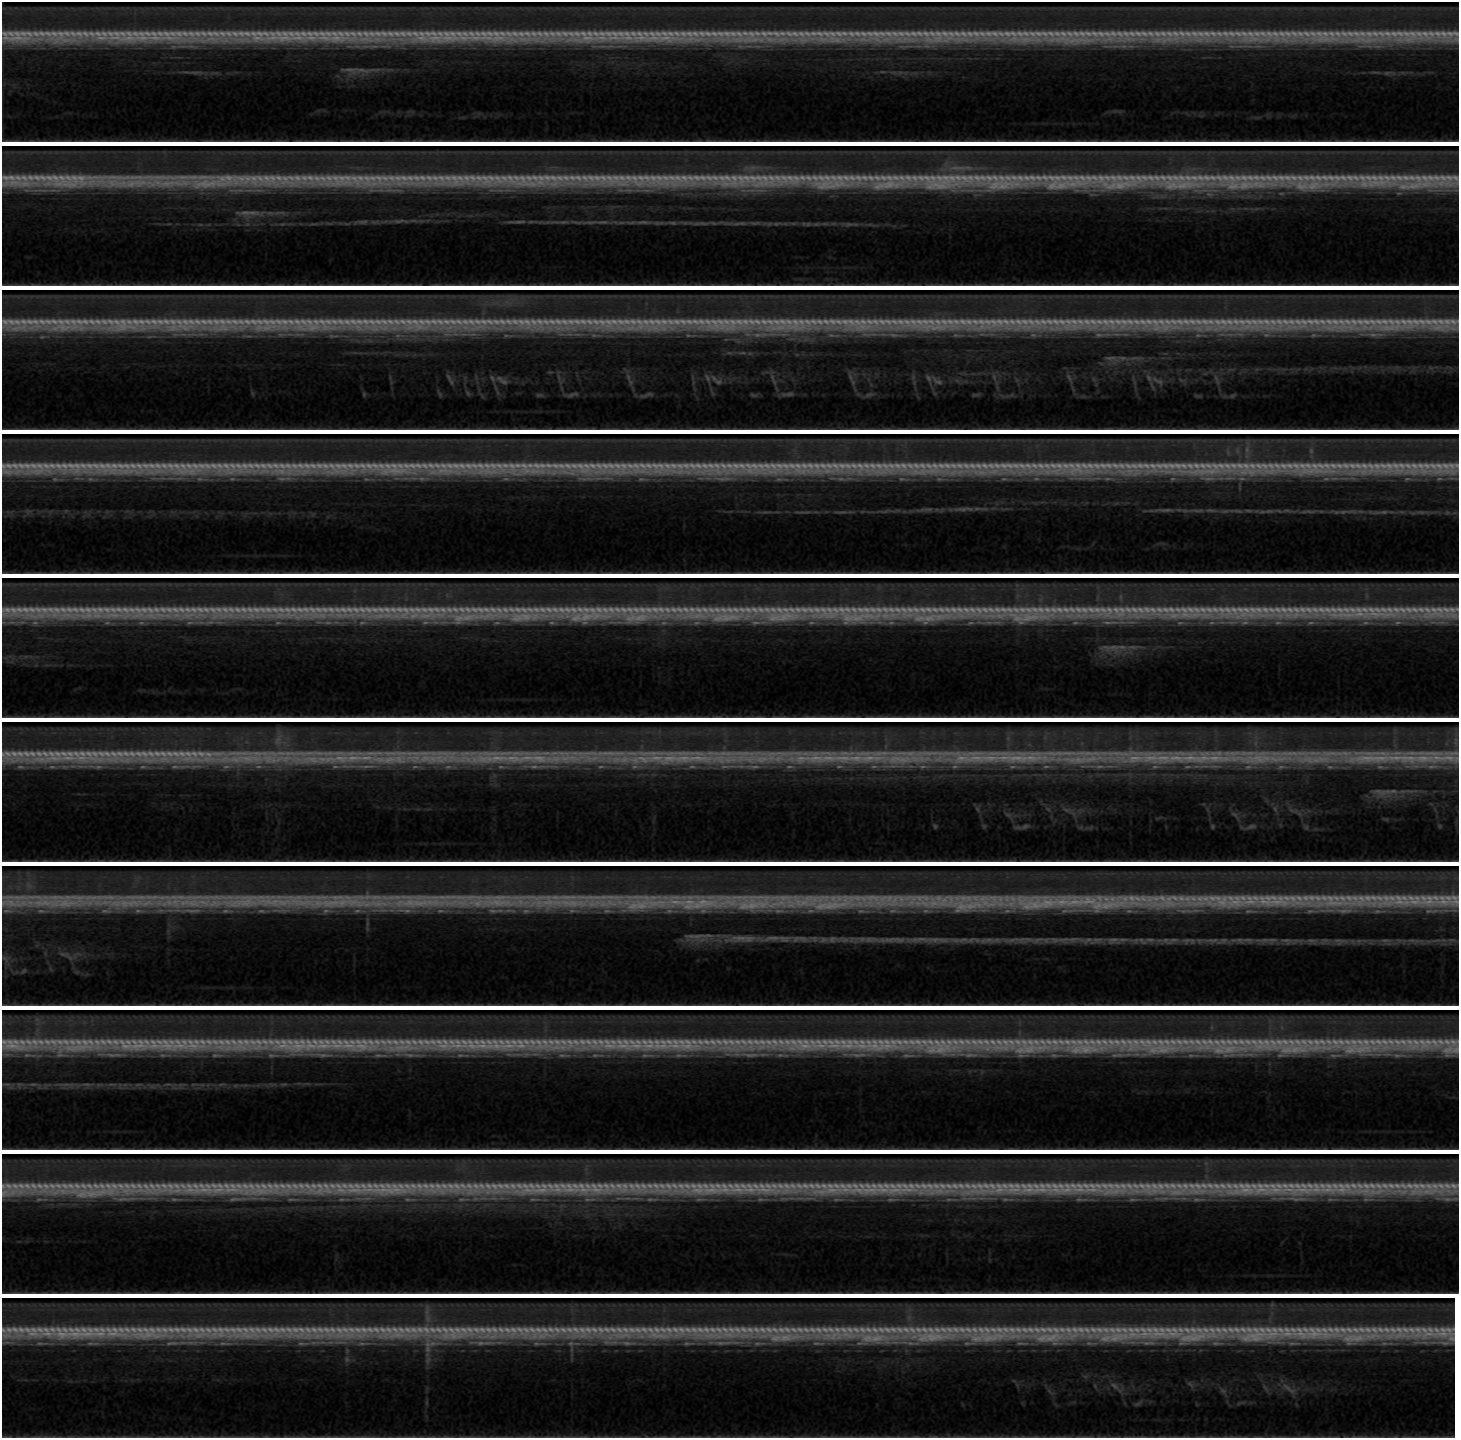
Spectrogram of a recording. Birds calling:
Gray-fronted Dove (Leptotila rufaxilla)
Rufous-fronted Antthrush (Formicarius rufifrons)
Gray-cowled Wood-Rail (Aramides cajaneus)
Buff-breasted Wren (Cantorchilus leucotis)
Black-faced Antthrush (Formicarius analis)
Spot-winged Antshrike (Pygiptila stellaris)
Cobalt-winged Parakeet (Brotogeris cyanoptera)
Thrush-like Wren (Campylorhynchus turdinus)
unidentified bird
Cinnamon-throated Woodcreeper (Dendrexetastes rufigula)
Amazonian Trogon (Trogon ramonianus)
Striped Woodcreeper (Xiphorhynchus obsoletus)

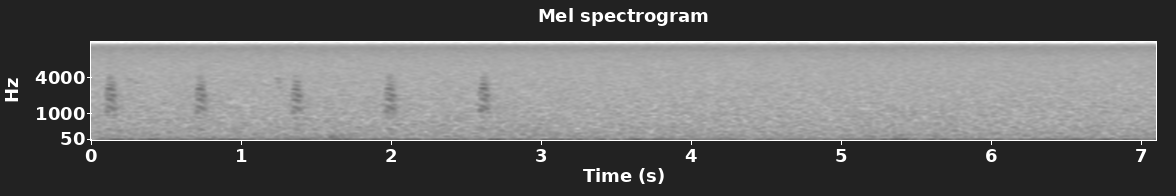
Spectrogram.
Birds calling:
Erckel's Francolin (Pternistis erckelii)

